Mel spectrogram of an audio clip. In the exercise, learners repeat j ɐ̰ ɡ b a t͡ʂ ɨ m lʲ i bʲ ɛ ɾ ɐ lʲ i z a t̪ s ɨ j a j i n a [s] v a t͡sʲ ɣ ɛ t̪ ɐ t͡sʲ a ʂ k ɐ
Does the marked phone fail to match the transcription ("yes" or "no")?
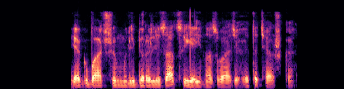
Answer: yes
